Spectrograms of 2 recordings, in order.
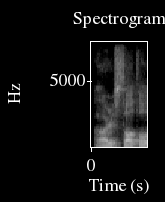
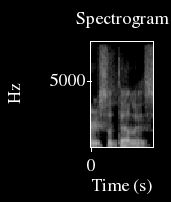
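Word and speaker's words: Αριστοτέλης: the west and Aris Aristotle or Aristotellis which is in the Greek.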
